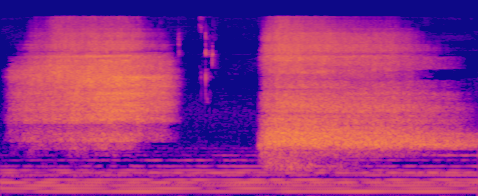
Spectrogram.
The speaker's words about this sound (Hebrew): לשאוף דרך האף ולנשוף דרך הפה. רגע להירגע, להרפות.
